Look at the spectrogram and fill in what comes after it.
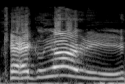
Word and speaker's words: Gagliardi: Gonna butcher your last name, Gagliardi. – No, you said it right.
